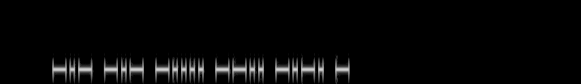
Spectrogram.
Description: Morse code, heard as a keyed tone, about 28 wpm, 700 Hz. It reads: KK6ZCT
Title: USA Call Signs - 6 Characters - Repeated 3x - 28wpm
